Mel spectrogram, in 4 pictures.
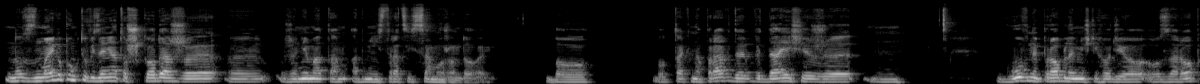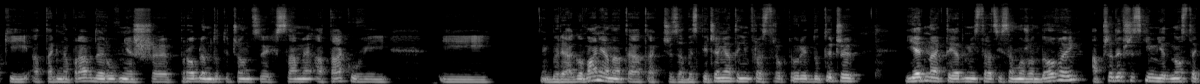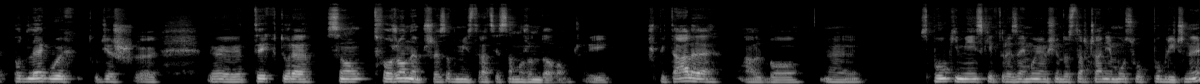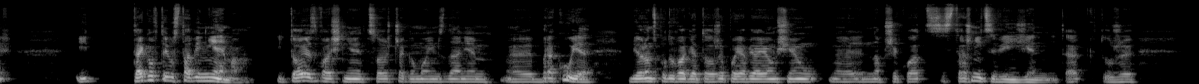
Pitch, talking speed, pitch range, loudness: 130 Hz, 130 wpm, 120-135 Hz, -27 LUFS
